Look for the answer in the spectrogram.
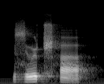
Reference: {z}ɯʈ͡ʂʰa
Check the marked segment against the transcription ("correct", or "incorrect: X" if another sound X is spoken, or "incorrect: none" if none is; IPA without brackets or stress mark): correct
